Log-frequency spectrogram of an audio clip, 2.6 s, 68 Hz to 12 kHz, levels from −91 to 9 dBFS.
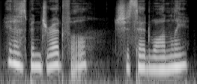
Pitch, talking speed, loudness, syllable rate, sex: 200 Hz, 160 wpm, -17 LUFS, 4.2 syllables/s, female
